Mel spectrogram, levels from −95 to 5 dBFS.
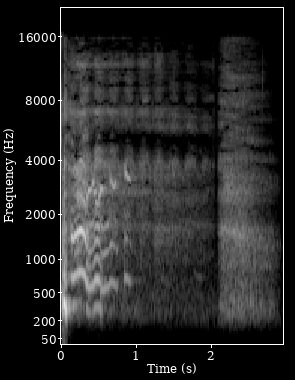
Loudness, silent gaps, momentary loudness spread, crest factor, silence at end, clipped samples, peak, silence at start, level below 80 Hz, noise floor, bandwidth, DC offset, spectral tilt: -21 LUFS; none; 25 LU; 22 dB; 0.55 s; under 0.1%; -2 dBFS; 0 s; -80 dBFS; -58 dBFS; 14 kHz; under 0.1%; -0.5 dB/octave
